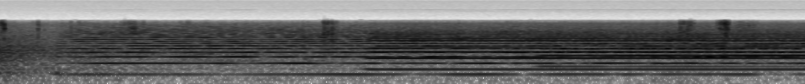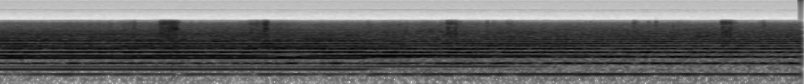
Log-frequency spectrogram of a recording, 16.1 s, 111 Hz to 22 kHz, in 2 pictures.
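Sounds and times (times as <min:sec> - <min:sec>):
ship's horns blowing long blasts: 0:00.5 - 0:16.0
rush of noise: 0:04.1 - 0:16.0.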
